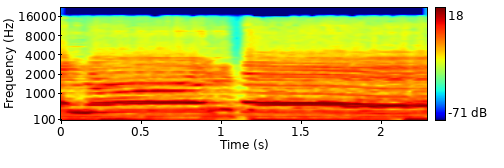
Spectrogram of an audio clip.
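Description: Mexican corrido music playing from a vinyl LP. A long held melody note with vibrato sounds over steady, repeated bass notes, with a brief break about a second in.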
